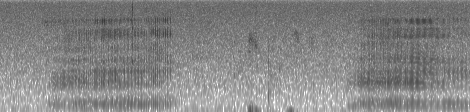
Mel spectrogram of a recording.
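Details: A sleeping cat makes two long, rattling snores on its in-breaths, with a quiet pause and small knocks between them: snoring.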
